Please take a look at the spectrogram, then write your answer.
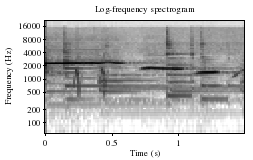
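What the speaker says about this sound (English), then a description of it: "I'm laughing at the whistling in the background." Someone whistles a wandering tune in the background, clear sustained tones sliding up and down with short breaks, fairly quiet and alone with no talk over it.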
